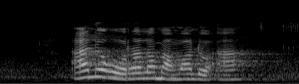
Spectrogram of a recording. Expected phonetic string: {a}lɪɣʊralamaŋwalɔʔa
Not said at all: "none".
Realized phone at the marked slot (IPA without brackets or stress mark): a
